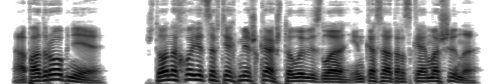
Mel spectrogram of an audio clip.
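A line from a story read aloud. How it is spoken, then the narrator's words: Loudest shout. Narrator (Russian): громче всех крикнула рыжеволосая девица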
